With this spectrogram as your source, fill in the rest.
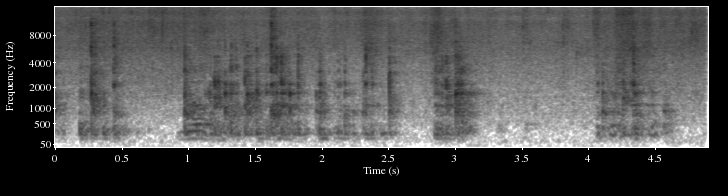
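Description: Saury pieces stir-fried with white wine in a pan over medium heat, giving bursts of sizzling and scraping of the spatula against the pan, loud and close, in several separate passes with short pauses.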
